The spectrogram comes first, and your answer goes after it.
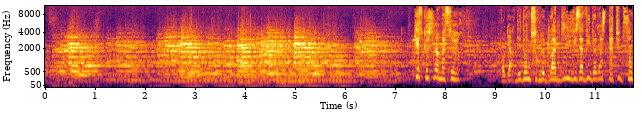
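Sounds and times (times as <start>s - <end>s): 
Notre-Dame church bells ringing end of mass: 0.0s - 11.7s
speech: 7.4s - 8.4s, 9.1s - 11.7s.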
